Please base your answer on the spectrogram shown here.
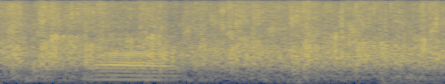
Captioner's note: applause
